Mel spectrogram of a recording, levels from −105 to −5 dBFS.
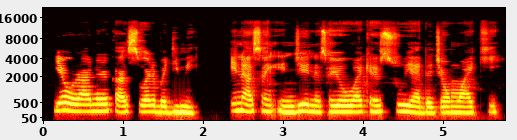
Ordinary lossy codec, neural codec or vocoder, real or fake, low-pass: none; none; real; 14.4 kHz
